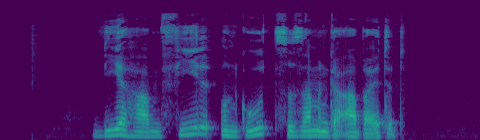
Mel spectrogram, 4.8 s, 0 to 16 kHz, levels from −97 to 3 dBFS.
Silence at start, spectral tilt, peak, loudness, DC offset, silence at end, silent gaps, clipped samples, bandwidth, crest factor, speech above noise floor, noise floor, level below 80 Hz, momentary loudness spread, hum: 0.95 s; -5 dB/octave; -24 dBFS; -42 LUFS; under 0.1%; 0.75 s; none; under 0.1%; 11.5 kHz; 20 dB; 46 dB; -88 dBFS; -74 dBFS; 8 LU; none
